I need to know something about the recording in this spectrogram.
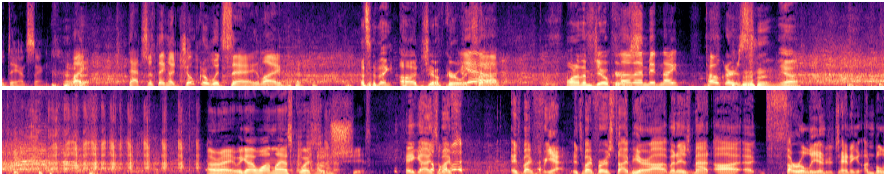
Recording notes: We reach way back into the Flop House vault to bring you a live show from the winter.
